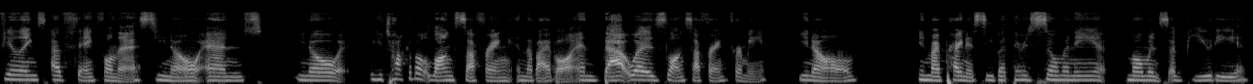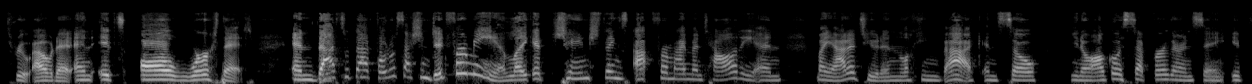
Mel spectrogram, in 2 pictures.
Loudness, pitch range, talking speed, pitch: -28 LUFS, 185-225 Hz, 185 wpm, 200 Hz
